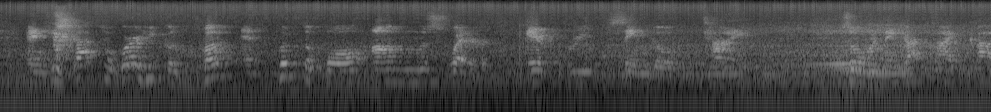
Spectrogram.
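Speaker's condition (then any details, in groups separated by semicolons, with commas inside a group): No condition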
